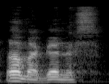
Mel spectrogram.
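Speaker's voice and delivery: ordinary talk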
